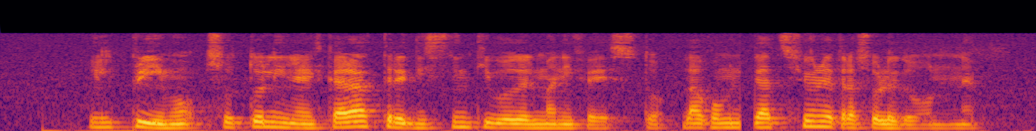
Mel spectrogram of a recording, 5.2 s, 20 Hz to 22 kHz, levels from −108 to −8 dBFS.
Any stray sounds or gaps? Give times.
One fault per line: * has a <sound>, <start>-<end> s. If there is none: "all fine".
* has a dropout, 3.7-3.8 s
